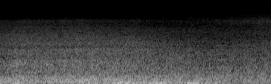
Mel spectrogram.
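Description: Ocean surf washing onto a shore in Kona, Hawaii, a steady broadband roar of breaking waves with no talk, heard close and fairly loud throughout.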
